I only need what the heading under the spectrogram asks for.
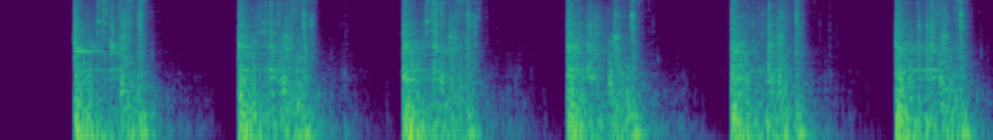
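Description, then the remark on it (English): A designed heavy-robot sound effect made by processing and mixing a wheelchair, a vacuum cleaner, a metal bar and a rock crush: six loud, crunching mechanical impacts in a steady, evenly spaced rhythm, each hitting hard and then fading out, with no one talking. “For example, there are a heavy robot like I create.”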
